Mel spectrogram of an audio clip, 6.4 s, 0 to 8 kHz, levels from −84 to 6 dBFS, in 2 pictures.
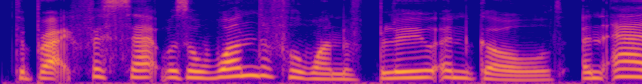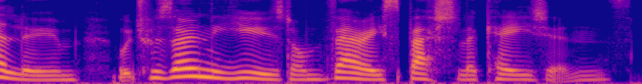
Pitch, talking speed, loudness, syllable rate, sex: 205 Hz, 195 wpm, -20 LUFS, 5.2 syllables/s, female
